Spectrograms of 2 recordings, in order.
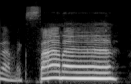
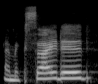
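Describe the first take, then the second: First: "excited" stretched slow and loud; drawn-out excited cry. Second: Said in the usual way. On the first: Shown as a demonstration. Host to live viewers, stretching "excited" out loud and slow. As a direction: belt out "I'm excited" slowly and much louder.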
